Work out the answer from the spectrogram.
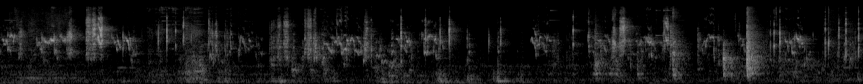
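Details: Pet budgerigar pair feeding their chicks from the nest door. Dense, noisy, scratchy squawking and chattering goes on almost nonstop, with sharp clicks.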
